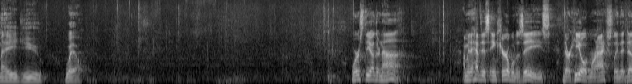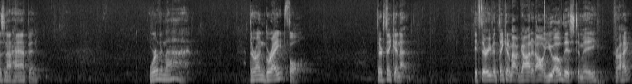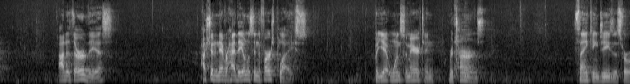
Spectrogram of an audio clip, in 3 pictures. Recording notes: A message about being thankful from the Pulpit of Beaver Baptist Church in Brighton, Tn.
